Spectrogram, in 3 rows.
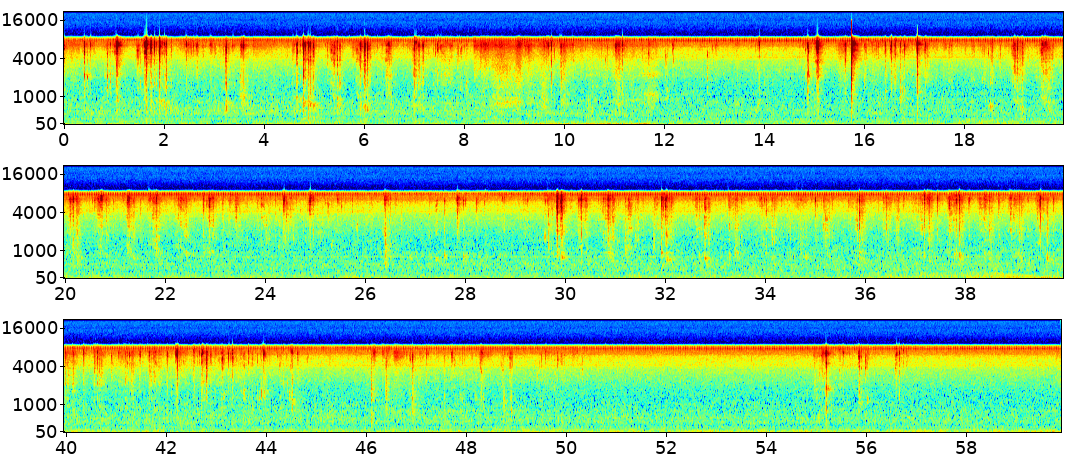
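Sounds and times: dog crunching biscuit: 0.0 - 8.4, 14.7 - 45.0.

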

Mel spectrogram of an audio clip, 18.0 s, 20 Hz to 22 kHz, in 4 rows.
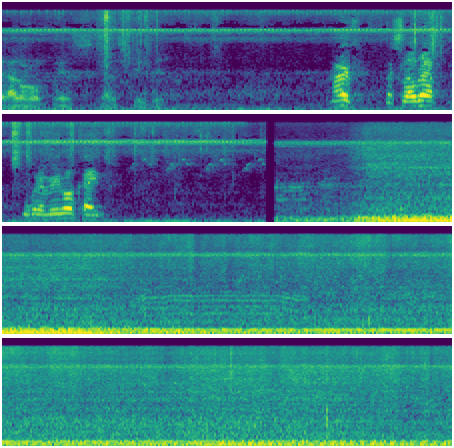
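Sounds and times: minivan engine idling: 7.2 - 18.0.

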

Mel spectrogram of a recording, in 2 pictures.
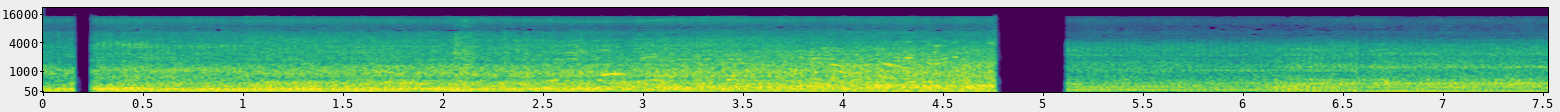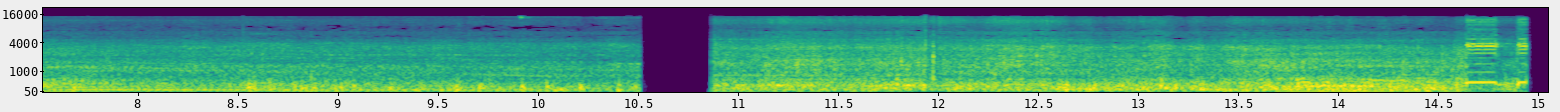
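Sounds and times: diesel truck engine running: 0.0 - 14.8.

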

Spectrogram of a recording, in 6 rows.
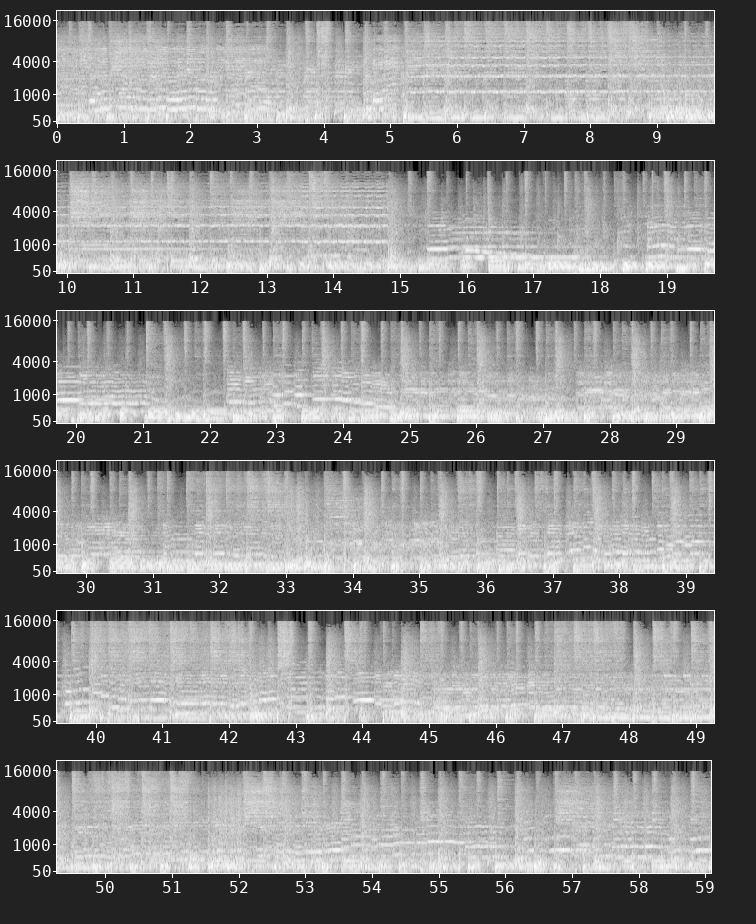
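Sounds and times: alto saxophone melody: 0.0 - 17.7, 33.6 - 59.0
drum kit: 0.0 - 59.0
electric bass: 0.0 - 59.0
electric guitar: 0.0 - 59.0.

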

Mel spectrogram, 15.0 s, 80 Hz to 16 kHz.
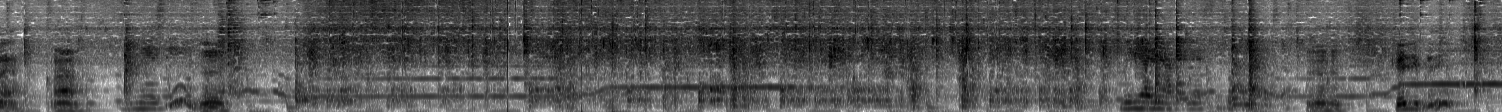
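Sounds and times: onions frying in oil: 0.0 - 15.0
metal spoon scraping pot: 2.2 - 13.0.

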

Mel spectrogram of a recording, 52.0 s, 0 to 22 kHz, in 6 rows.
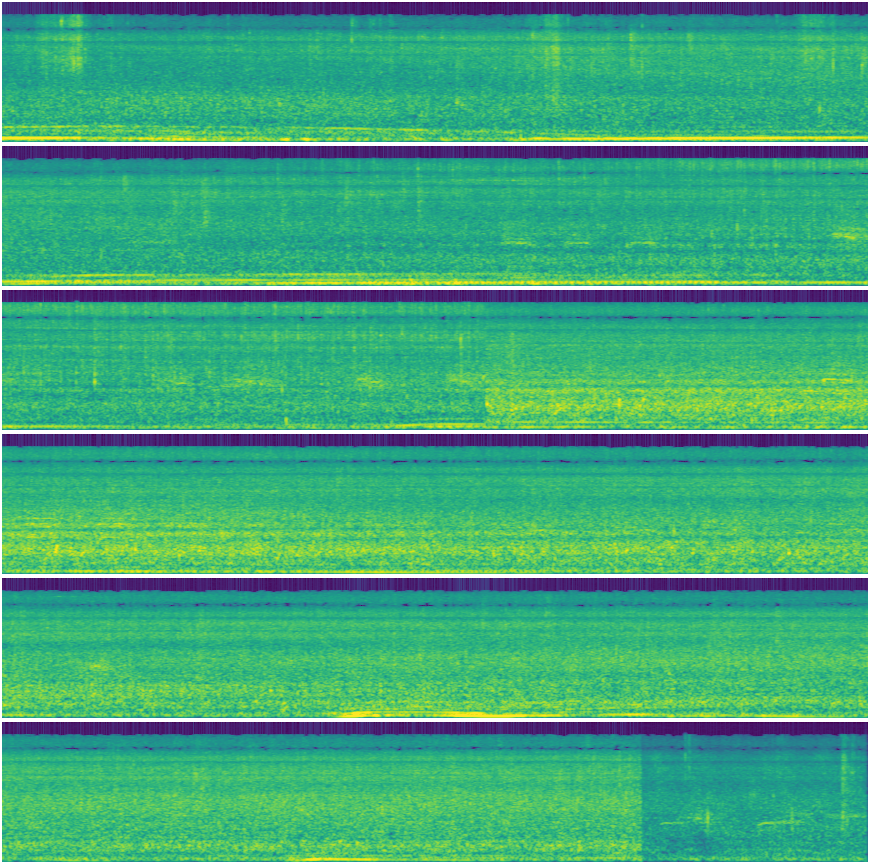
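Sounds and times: river water rushing: 0.0 - 49.8
low rumbling: 21.8 - 35.5.

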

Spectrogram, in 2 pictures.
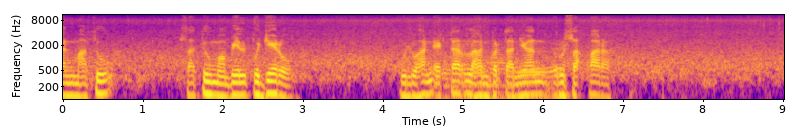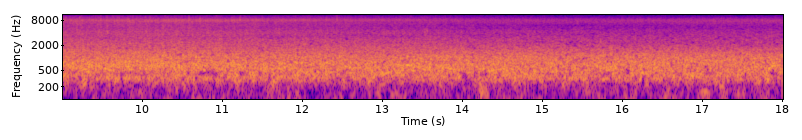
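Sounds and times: river rushing over stones: 0.0 - 18.0.

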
